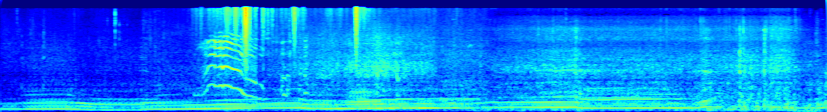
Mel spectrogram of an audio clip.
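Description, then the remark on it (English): The engine of Nicolas Cage's gold sports car revs hard and climbs through several gear changes, its loud droning note rising and dropping, with sharp crackles and pops from the exhaust early on. “Snap, crackle, pop, right?”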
